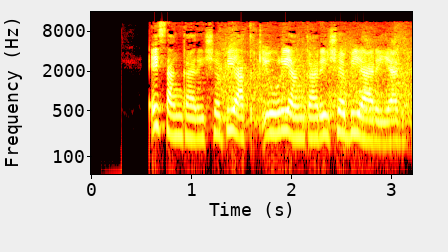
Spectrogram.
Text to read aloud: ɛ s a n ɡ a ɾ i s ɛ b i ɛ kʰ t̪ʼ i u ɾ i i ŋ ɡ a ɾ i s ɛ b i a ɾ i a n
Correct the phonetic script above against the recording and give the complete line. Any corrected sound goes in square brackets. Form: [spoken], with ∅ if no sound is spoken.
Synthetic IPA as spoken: ɛ s a [ŋ] ɡ a ɾ i [ʃ] ɛ b i [a] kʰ t̪ʼ i u ɾ i [a] ŋ ɡ a ɾ i [ʃ] ɛ b i a ɾ i a n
